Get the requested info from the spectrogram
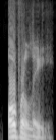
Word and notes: overly: American English

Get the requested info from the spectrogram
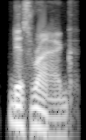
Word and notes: dishrag: British English

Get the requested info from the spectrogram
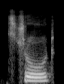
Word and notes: strode: Indian

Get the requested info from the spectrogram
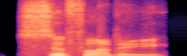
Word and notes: Sephardi: British English

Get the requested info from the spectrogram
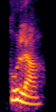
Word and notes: hula: Indian

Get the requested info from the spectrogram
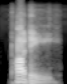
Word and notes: putty: American English

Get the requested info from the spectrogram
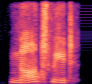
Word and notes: knotweed: Indian

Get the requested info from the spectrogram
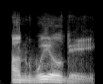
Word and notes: unwieldy: British English

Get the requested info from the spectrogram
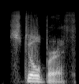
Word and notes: stillbirth: American English

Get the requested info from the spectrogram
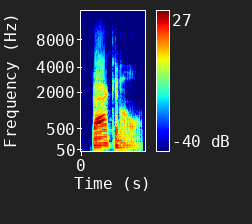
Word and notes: bacchanal: American English

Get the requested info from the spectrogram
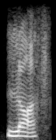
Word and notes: loth: Indian

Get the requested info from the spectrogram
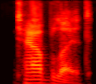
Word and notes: tablet: American English

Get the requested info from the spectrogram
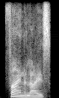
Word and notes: finalize: Indian

